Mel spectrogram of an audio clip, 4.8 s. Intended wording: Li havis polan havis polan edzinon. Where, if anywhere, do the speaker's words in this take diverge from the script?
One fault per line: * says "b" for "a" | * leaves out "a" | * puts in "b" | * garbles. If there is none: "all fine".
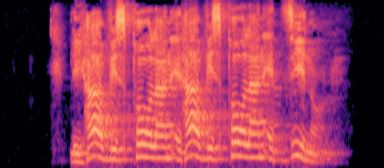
all fine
